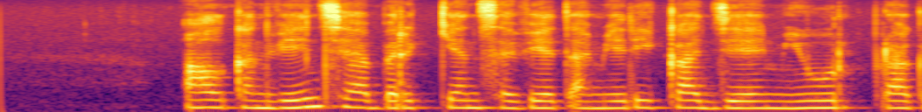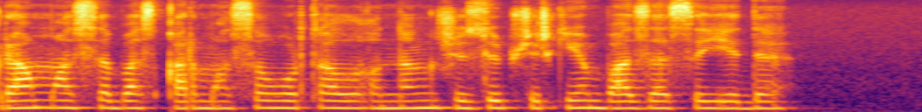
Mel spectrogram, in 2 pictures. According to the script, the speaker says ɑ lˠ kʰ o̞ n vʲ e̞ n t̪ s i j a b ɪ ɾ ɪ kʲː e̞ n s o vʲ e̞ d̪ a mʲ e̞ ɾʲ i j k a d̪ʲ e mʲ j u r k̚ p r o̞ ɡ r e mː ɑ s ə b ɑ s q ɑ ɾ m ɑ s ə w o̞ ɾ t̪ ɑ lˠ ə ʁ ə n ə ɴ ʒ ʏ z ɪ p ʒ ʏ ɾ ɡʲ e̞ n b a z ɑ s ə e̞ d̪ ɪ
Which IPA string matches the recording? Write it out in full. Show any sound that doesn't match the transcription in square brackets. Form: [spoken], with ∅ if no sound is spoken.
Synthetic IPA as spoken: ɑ lˠ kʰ o̞ n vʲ e̞ n t̪ s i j a b ɪ ɾ ɪ kʲː e̞ n s o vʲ e̞ [t̪] a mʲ e̞ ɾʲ i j k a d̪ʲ e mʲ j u r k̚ p r o̞ ɡ r [a] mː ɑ s ə b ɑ s q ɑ ɾ m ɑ s ə w o̞ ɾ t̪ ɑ lˠ ə ʁ ə n ə ɴ ʒ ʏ z ɪ p ʒ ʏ ɾ ɡʲ e̞ n b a z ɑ s ə e̞ d̪ ɪ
